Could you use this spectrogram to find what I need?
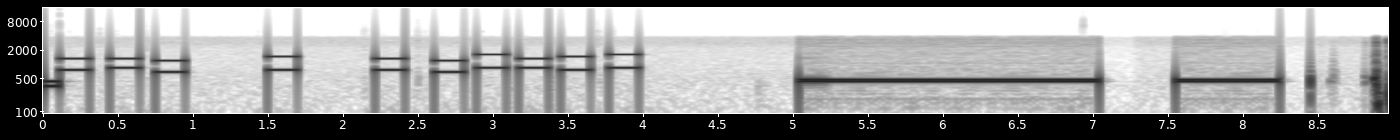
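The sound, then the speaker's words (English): A phone number being dialed on a telephone keypad to call a woman: a rapid series of short keypad tones, about a dozen beeps in quick bursts, followed by a steady dial-style ringing tone that sounds twice. No voices are heard. “We're going to try to call her first.”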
